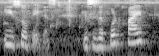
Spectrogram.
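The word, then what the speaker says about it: oesophagus: Yes, this is food pipe, also known as esophagus, where O is silent. We say esophagus.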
